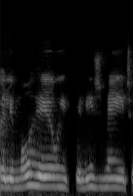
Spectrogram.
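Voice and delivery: triste, em voz baixa e contida; dê a notícia com pesar, caindo o volume; pesar demonstrado. Shown as a demonstration. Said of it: "eu preciso botar a emoção". (tristeza contida, encenada)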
